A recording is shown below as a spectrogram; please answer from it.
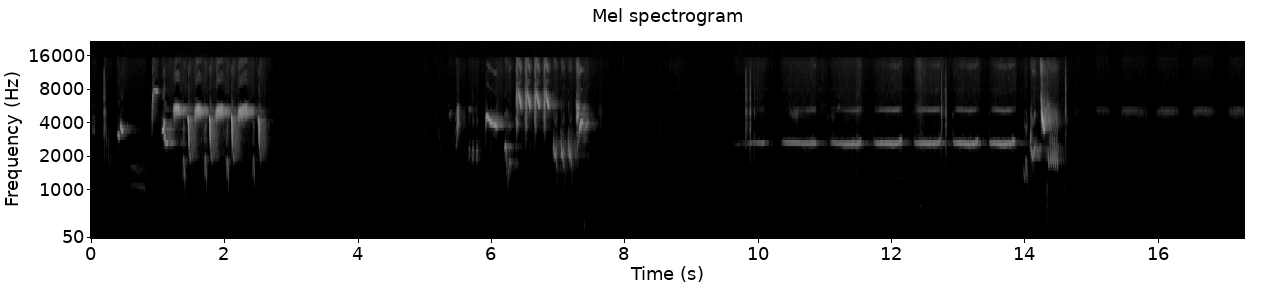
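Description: Songbird song in three separate phrases: a fast trill about a second in, a quick varied phrase around six seconds, then a run of repeated clear whistled notes at about two a second, ending in a sharp higher note.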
